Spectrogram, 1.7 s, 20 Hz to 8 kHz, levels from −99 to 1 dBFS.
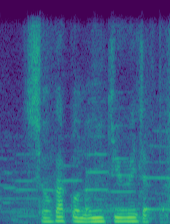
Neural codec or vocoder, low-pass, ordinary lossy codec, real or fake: codec, 16 kHz, 6 kbps, DAC; 7.2 kHz; Opus, 64 kbps; fake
